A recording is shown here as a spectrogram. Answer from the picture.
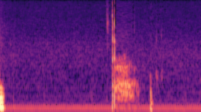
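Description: Near silence with a faint breath from a man about a second in, followed by a soft mouth click.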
